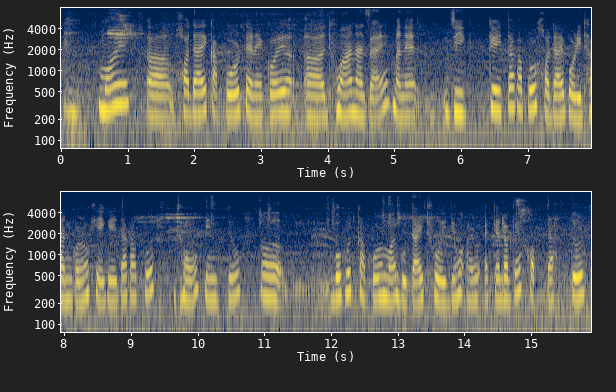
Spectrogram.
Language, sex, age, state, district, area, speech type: Assamese, female, 18-30, Assam, Kamrup Metropolitan, urban, spontaneous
